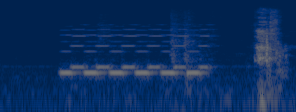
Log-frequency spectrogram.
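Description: Telephone ringing: a fast-pulsing electronic ring lasting about a second, followed by a brief knock near the end.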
